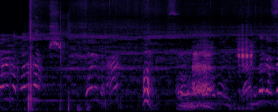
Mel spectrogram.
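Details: A flock of sheep while swimming gives many overlapping, wavering bleats at varied pitches, some short and some drawn out, with people talking and shouting close by throughout.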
